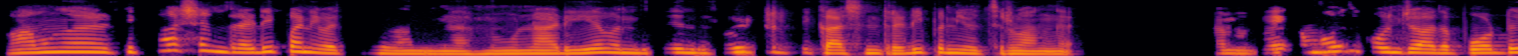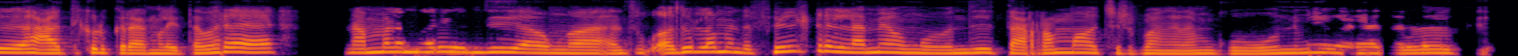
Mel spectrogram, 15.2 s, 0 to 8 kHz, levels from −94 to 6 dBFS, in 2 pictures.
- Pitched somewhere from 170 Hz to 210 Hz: Yes, high, 190 Hz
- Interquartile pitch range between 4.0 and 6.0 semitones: Yes, average, 4.6 semitones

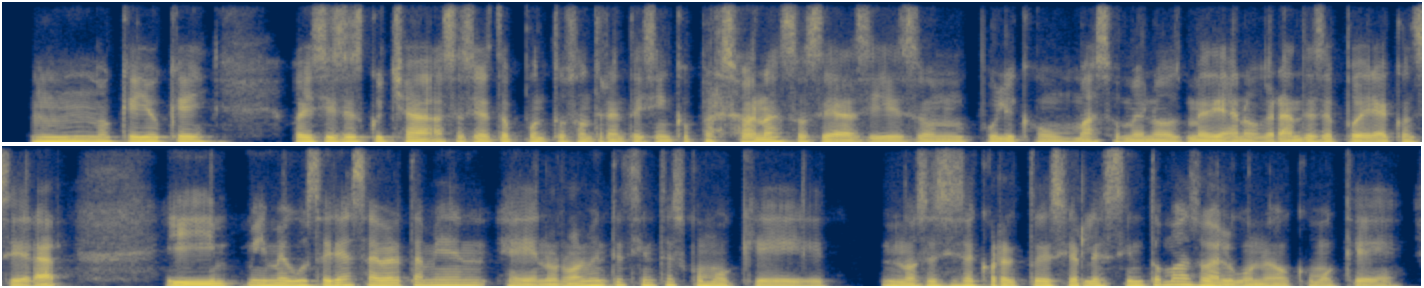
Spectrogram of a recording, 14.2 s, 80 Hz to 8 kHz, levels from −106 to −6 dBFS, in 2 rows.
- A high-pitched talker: No, low, 115 Hz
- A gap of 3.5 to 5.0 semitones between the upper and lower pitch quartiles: Yes, average, 4.0 semitones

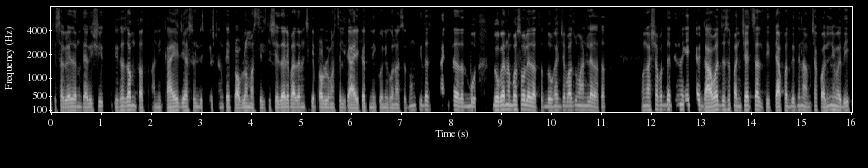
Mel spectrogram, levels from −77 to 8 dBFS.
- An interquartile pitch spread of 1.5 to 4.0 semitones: Yes, average, 3.2 semitones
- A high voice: No, low, 105 Hz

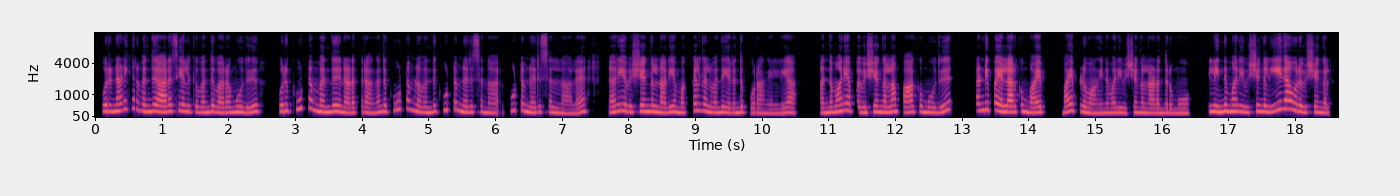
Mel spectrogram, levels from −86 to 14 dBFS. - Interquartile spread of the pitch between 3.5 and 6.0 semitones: Yes, average, 4.0 semitones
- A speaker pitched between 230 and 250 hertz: Yes, high, 245 Hz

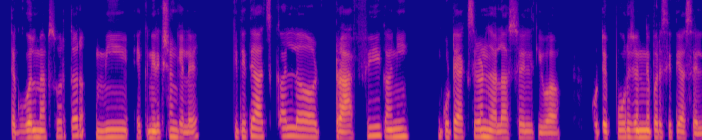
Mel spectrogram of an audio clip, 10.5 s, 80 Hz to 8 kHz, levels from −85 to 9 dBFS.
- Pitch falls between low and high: Yes, medium, 145 Hz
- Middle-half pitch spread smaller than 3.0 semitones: Yes, narrow, 2.6 semitones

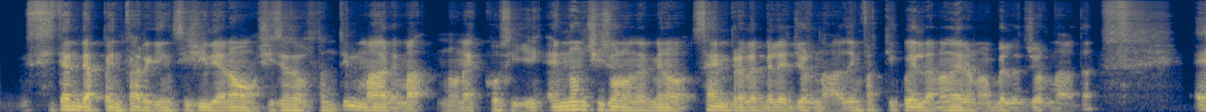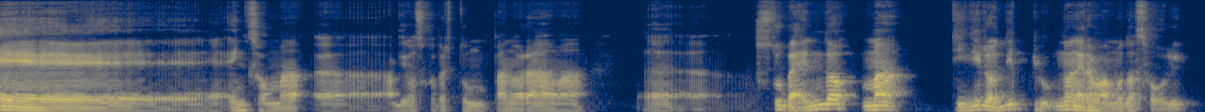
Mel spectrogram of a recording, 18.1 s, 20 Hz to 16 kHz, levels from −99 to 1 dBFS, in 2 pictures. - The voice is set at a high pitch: No, very low, 90 Hz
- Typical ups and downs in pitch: Yes, average, 3.1 semitones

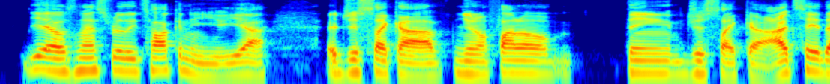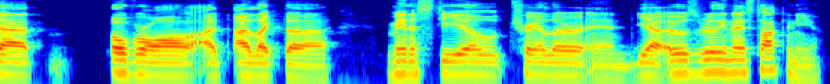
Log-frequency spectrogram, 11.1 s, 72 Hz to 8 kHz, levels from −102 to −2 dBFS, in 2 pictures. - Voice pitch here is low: Yes, low, 130 Hz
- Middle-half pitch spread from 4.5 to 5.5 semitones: No, average, 2.8 semitones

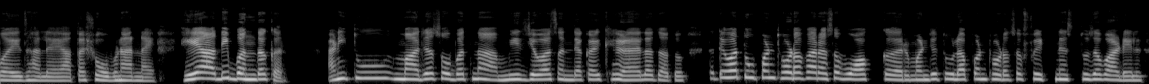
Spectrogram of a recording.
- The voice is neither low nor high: No, high, 230 Hz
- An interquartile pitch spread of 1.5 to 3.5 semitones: Yes, average, 3.2 semitones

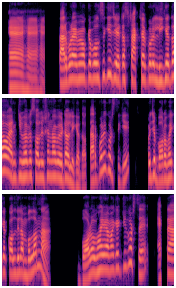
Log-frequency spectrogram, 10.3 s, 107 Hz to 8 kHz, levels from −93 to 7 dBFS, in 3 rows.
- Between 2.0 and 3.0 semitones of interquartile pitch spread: No, average, 3.4 semitones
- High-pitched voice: Yes, high, 205 Hz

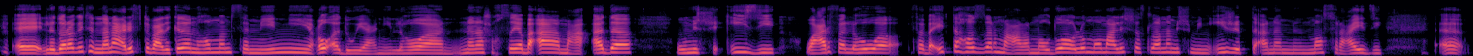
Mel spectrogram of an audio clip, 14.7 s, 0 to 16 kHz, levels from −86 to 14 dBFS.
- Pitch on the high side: Yes, high, 245 Hz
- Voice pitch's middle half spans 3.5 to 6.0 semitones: No, average, 3.1 semitones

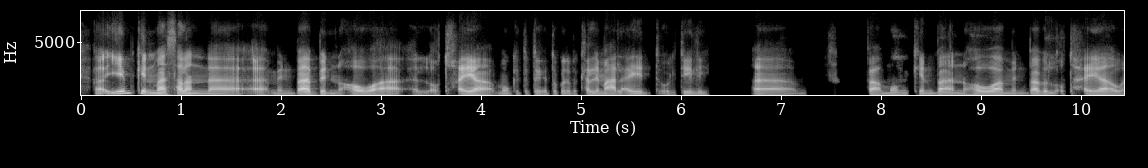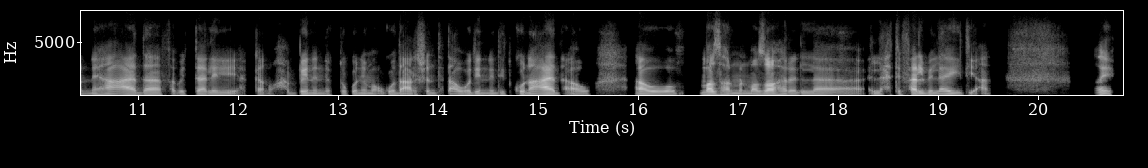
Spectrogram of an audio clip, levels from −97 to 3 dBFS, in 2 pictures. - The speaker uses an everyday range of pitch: No, narrow, 2.3 semitones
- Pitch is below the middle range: Yes, low, 110 Hz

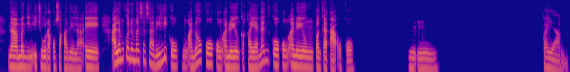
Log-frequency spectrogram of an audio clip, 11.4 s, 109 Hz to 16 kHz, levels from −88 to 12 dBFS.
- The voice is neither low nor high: Yes, medium, 160 Hz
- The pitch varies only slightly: No, average, 3.4 semitones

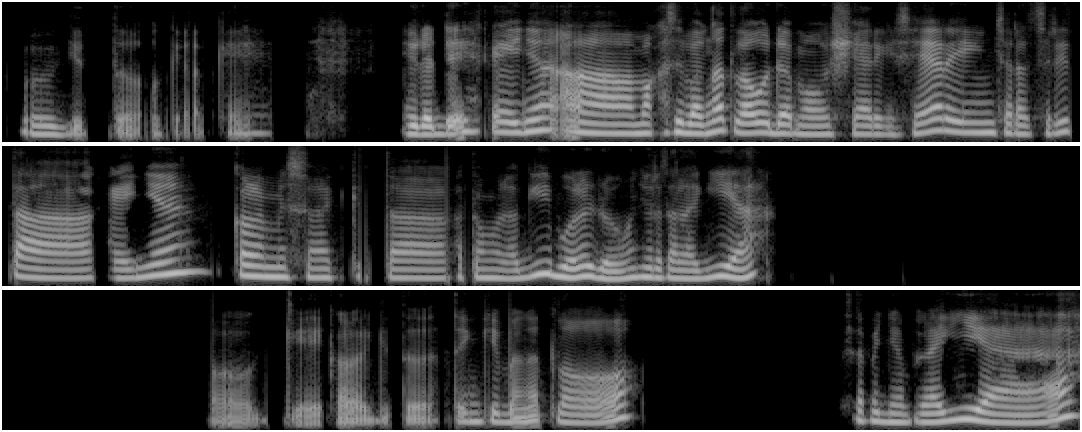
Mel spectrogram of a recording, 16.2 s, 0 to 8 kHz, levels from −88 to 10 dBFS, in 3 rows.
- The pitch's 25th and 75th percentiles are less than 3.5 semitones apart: Yes, average, 3.1 semitones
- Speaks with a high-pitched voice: Yes, high, 195 Hz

